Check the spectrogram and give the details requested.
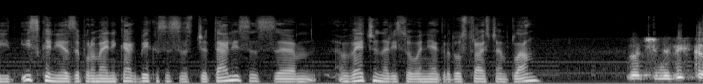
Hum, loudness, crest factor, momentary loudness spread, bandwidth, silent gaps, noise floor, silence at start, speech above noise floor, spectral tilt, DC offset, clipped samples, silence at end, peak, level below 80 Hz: none; -18 LUFS; 16 dB; 7 LU; 10.5 kHz; none; -46 dBFS; 0 s; 29 dB; -6 dB/octave; 2%; under 0.1%; 0 s; -2 dBFS; -52 dBFS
